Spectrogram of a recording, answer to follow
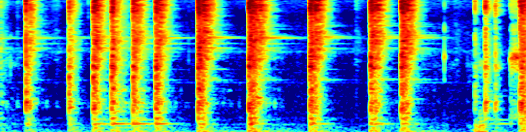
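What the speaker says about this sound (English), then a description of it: "I'm going to use a potato masher to just try and get the stones as loosened off as possible" A potato masher pressing soft plums in a pan, giving sharp metallic clinks and thuds in an uneven rhythm, about a dozen close, crisp strikes.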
